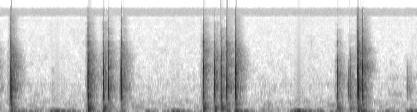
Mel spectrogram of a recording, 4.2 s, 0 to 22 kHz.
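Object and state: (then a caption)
Resin bead diamond painting tapped with nails. Long red nails tap and scratch across the plastic bead surface of a framed resin bead diamond painting on board, held in both hands. Sharp, dry clicks arrive in quick clusters of two to four, ringing around 900 Hz with a bright edge and stopping almost instantly. Faint, soft scratching fills the quiet gaps between them.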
